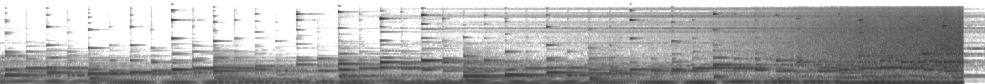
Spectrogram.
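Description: Dark electronic film score music with sustained low synth chords and droning tones, steadily layered with gritty, noisy distortion that swells into a harsh wash toward the end; loud, no voices.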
